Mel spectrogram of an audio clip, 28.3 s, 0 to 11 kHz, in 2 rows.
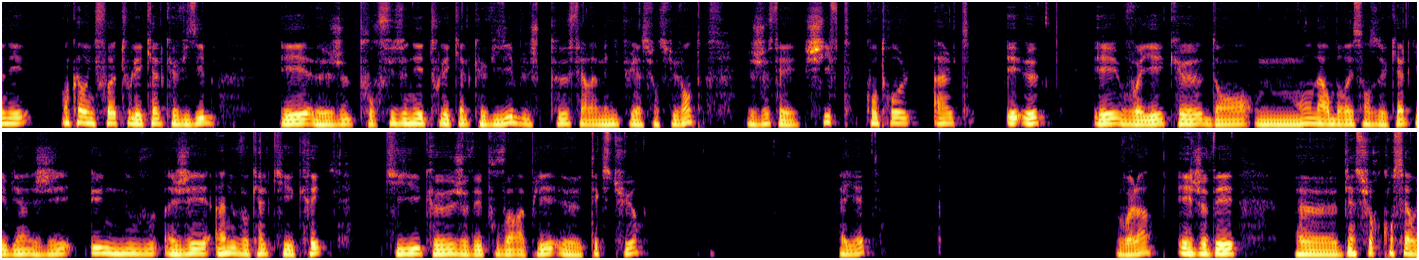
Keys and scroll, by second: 19.8-24.8 typing.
